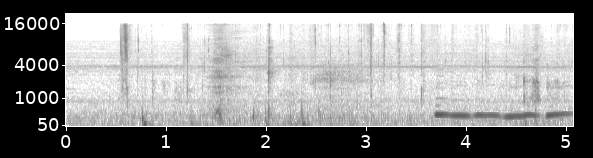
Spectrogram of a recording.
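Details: A female Chihuahua playfully mouthing a person's hand. After soft scuffling and chewing sounds, one sustained, wavering whine holds steady for over a second at the end.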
